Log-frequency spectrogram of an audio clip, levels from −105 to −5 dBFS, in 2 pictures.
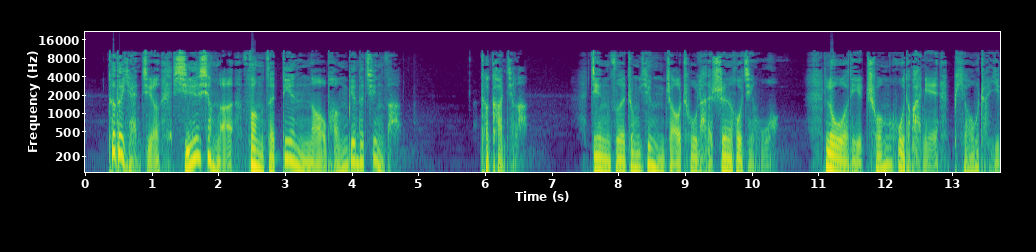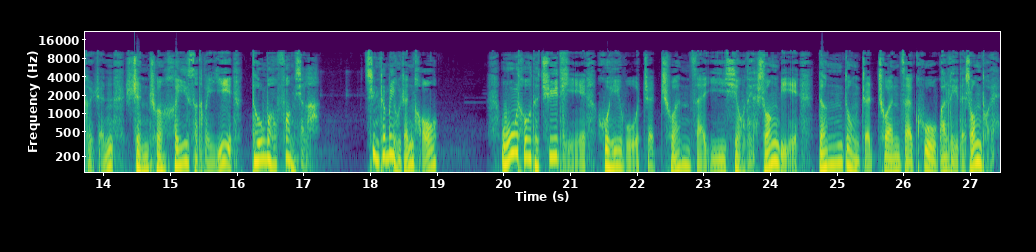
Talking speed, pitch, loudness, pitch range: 195 characters per minute, 100 Hz, -18 LUFS, 90-135 Hz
